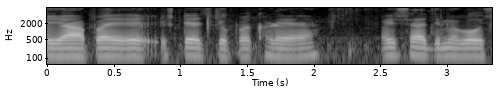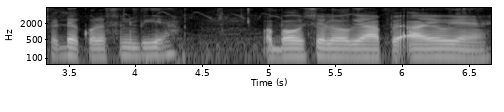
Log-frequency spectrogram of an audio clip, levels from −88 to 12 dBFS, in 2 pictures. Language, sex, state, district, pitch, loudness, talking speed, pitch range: Hindi, male, Uttar Pradesh, Muzaffarnagar, 120 Hz, -24 LUFS, 215 wpm, 115-125 Hz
